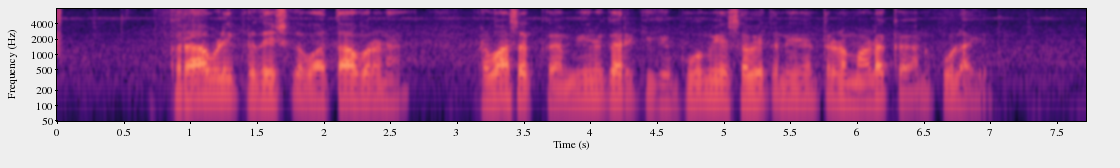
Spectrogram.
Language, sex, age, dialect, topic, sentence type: Kannada, male, 56-60, Dharwad Kannada, agriculture, statement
